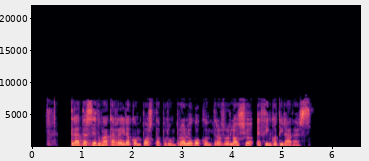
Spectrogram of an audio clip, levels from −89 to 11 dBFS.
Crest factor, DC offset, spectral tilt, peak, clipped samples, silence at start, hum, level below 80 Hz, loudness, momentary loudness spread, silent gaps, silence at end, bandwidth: 16 dB; under 0.1%; -4.5 dB/octave; -2 dBFS; under 0.1%; 0.3 s; none; -60 dBFS; -17 LUFS; 12 LU; 0.53-0.71 s, 4.45-4.49 s; 1 s; 7.8 kHz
